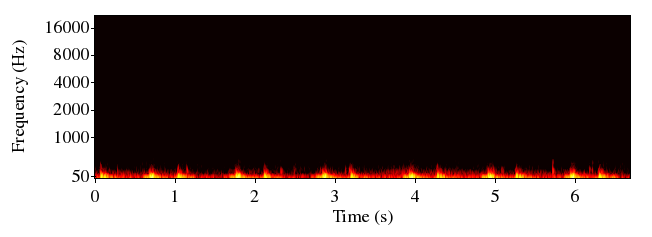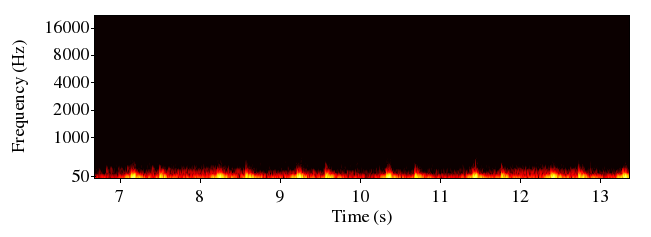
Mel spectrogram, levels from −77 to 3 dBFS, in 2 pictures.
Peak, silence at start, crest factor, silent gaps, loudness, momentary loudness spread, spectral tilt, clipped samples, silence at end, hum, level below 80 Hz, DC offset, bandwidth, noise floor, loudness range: -6 dBFS; 0.05 s; 18 dB; none; -32 LUFS; 19 LU; -15 dB/octave; under 0.1%; 0 s; none; -26 dBFS; under 0.1%; 0.3 kHz; -51 dBFS; 1 LU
